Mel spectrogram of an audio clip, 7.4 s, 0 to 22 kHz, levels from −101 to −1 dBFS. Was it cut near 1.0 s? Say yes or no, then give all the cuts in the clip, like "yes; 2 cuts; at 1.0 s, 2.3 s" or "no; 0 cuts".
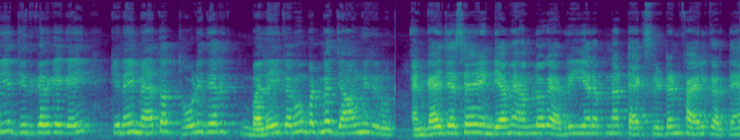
no; 1 cut; at 3.9 s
